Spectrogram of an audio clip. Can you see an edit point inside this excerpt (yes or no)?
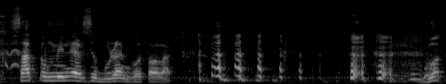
no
